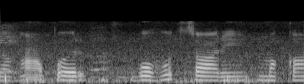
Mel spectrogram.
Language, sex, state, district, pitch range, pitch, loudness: Hindi, female, Haryana, Rohtak, 185-195 Hz, 190 Hz, -19 LUFS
